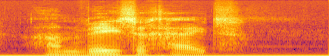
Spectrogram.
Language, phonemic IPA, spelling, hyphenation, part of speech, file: Dutch, /ˌaːnˈʋeː.zəx.ɦɛi̯t/, aanwezigheid, aan‧we‧zig‧heid, noun, Nl-aanwezigheid.ogg
- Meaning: 1. presence 2. attendance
